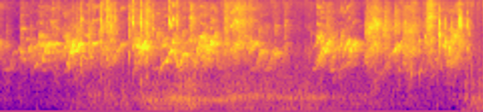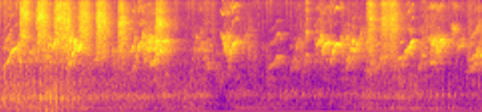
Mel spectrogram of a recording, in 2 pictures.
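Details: Several pet budgerigars eating vegetables give dense, rapid chirps and chatter, high and continuous with short squawky notes, a brief louder burst near the middle.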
